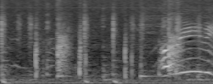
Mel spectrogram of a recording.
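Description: Children's TV theme music with children's voices: sharp percussive clicks, then a high swooping vocal sound that glides up and falls back near the end.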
